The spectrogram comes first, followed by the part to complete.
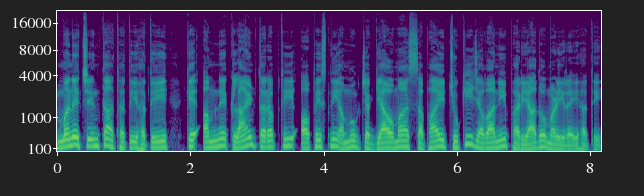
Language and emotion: Gujarati, sad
